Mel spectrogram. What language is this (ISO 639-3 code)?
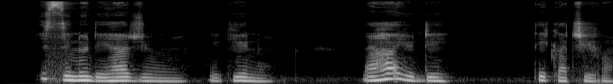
pcm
